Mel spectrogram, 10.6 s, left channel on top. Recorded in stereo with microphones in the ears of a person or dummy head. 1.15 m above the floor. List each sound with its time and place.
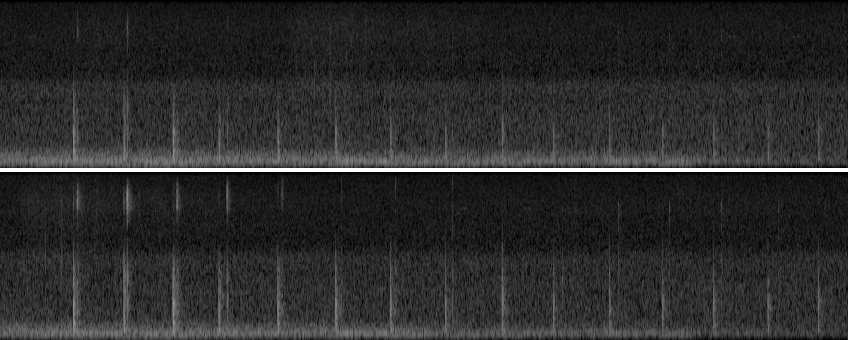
0.9 s footsteps: 30° right (ahead or behind); by 10.3 s 40° right (ahead or behind)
